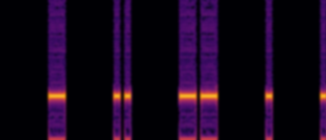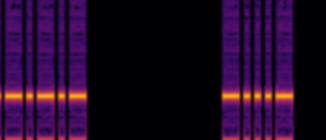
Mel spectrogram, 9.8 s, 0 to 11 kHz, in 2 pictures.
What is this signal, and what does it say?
Morse code, heard as a keyed tone, about 15 wpm, spaced as for 8 wpm, 1000 Hz. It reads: TIME. <BT>
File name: qotdfiles / 8wpm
